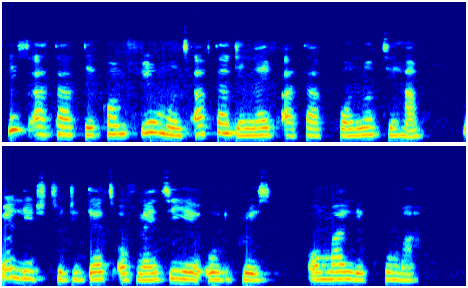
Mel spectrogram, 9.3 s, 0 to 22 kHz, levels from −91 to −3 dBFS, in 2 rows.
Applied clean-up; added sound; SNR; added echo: none; none; none; none.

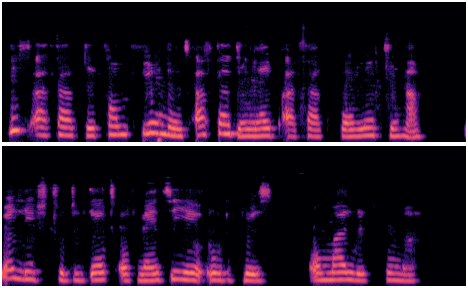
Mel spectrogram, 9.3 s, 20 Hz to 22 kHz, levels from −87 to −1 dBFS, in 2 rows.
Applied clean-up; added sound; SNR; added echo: neural mask model Resemble Enhance denoiser.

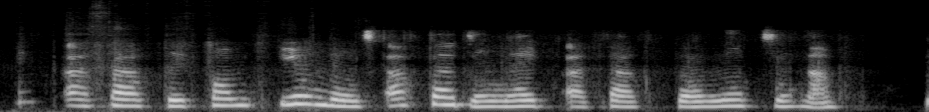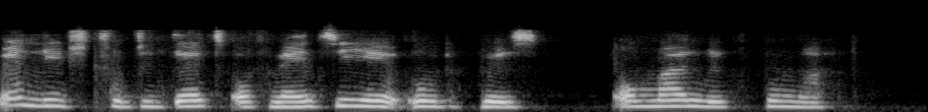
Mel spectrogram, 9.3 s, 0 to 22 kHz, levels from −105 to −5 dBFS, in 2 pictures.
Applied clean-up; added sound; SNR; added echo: neural mask model DeepFilterNet 3.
